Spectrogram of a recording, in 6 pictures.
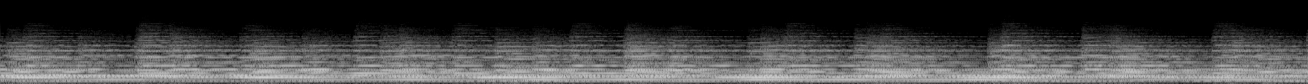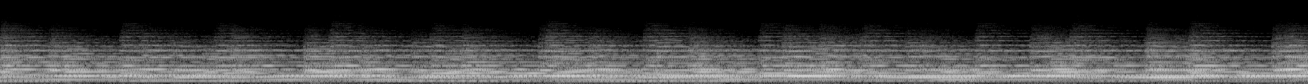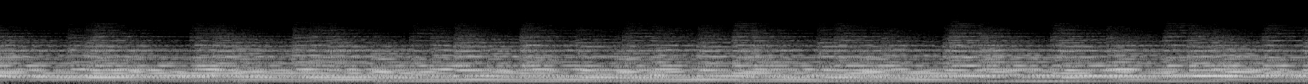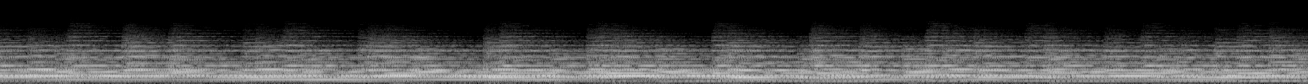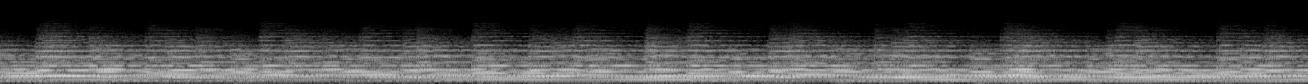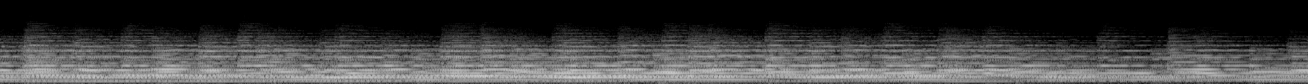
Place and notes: {"title": "Lessines, Belgique - Lessines bells", "date": "2014-06-14 14:25:00", "description": "Manual ringing of the three bells of the Lessines church.", "latitude": "50.71", "longitude": "3.83", "altitude": "29", "timezone": "Europe/Brussels"}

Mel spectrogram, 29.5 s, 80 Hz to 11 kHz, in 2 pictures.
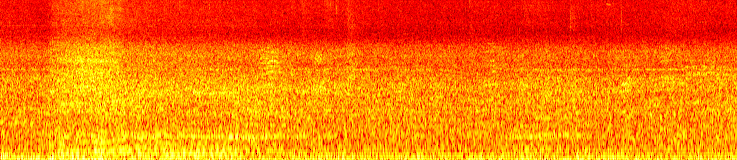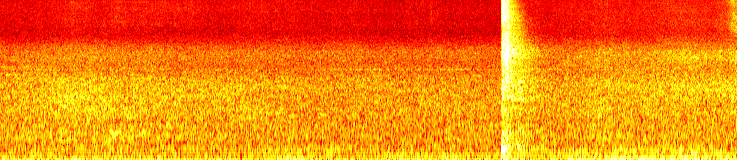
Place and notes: {"title": "Shuangcheng Park, Taipei City - in the Park", "date": "2014-02-10 15:38:00", "description": "in the Park, Environmental sounds, Traffic Sound, Motorcycle Sound, Pedestrian, Clammy cloudy, Binaural recordings, Zoom H4n+ Soundman OKM II", "latitude": "25.07", "longitude": "121.52", "timezone": "Asia/Taipei"}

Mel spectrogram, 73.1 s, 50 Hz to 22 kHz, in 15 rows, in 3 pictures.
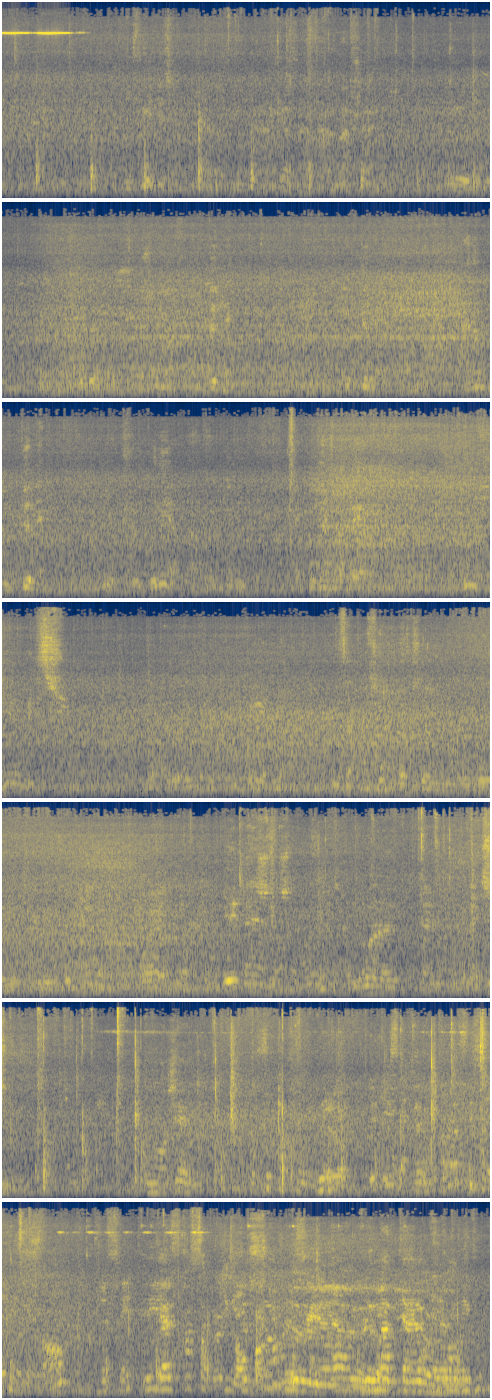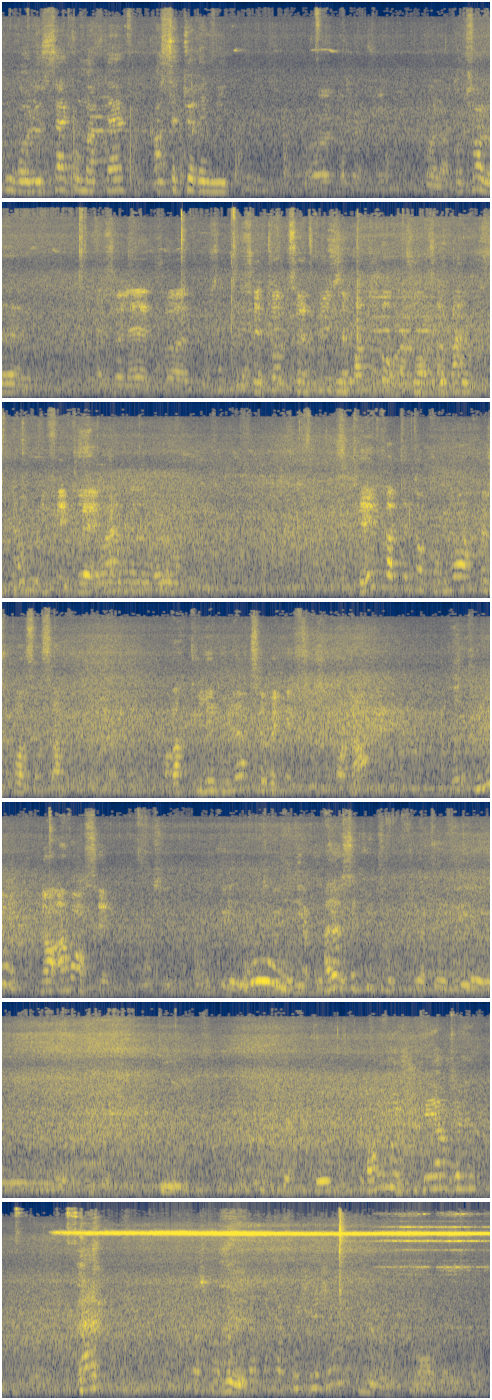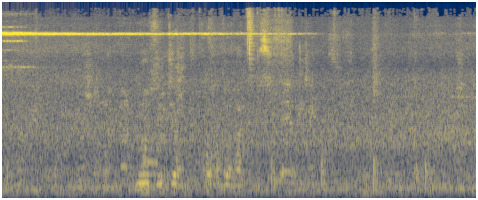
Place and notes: {"title": "Brussels, Bordet Hospital", "date": "2011-03-25 14:57:00", "description": "Brussels, conversation near the Bordet Hospital.\nConversation aux abords de l'hôpital Bordet.", "latitude": "50.83", "longitude": "4.35", "altitude": "48", "timezone": "Europe/Brussels"}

